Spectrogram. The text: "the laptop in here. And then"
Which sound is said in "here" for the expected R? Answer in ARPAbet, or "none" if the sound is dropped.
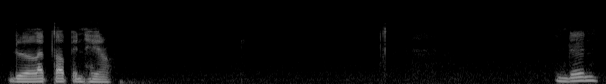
L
